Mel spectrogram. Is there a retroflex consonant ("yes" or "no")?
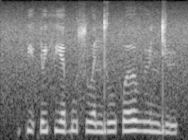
no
